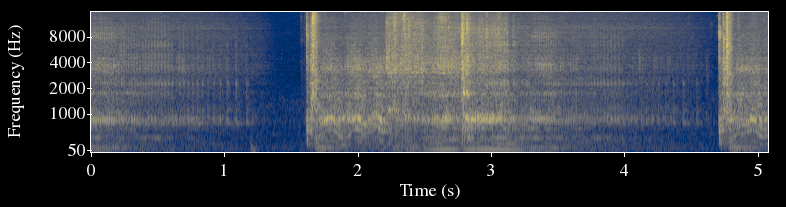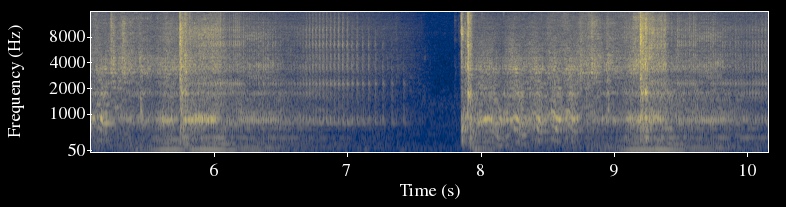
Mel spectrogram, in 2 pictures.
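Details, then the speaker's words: 1968 Mustang that sat 8 years, new battery, a few capfuls of fuel poured into the carb: three steady cranks but it never catches. Owner suspects the fuel pump isn't pumping or the carb is dry; it later ran after a carb swap and new fuel pump. "So maybe my fuel pump isn't pumping fuel, guys. Or that carb doesn't have fuel in it."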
